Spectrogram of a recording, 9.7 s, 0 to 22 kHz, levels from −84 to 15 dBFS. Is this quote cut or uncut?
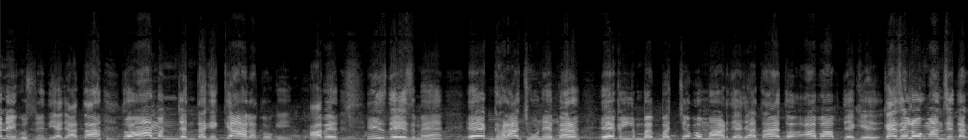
cut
